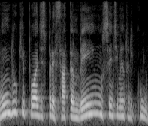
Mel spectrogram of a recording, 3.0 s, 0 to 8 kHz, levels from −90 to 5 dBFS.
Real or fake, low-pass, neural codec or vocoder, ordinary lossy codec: real; none; none; none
